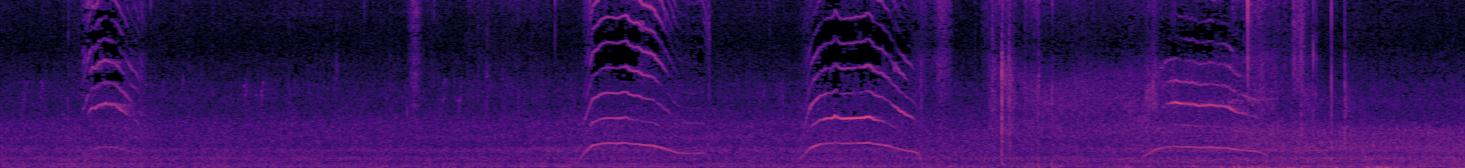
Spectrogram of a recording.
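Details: Mother cat walking away from her hidden kittens, protective of them and herself. Four drawn-out, arching meows with rich harmonics, spaced several seconds apart, over a steady low rumble of background noise.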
